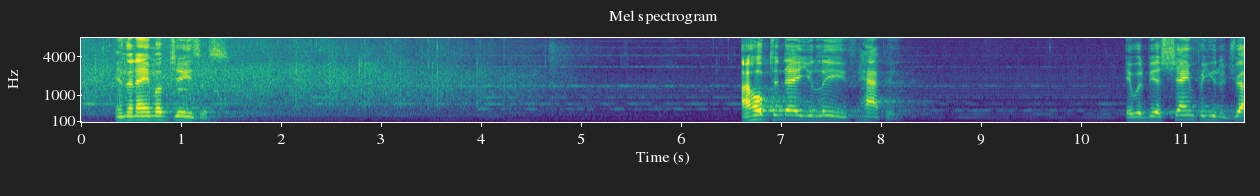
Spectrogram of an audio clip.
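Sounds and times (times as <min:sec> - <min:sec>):
audience applauding: 0:00.0 - 0:04.8
speech: 0:00.3 - 0:01.5, 0:06.6 - 0:08.2, 0:10.4 - 0:11.6.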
